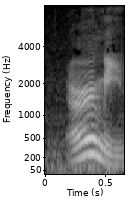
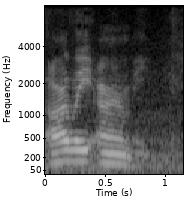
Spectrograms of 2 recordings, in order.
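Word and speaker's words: Ermey: It's starring Crispin Glover, Laura Ellen Haring, Jackie Burroughs, and probably the most famous asshole in the world, Ermy, that's how it's pronounced, Arlie Ermy.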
